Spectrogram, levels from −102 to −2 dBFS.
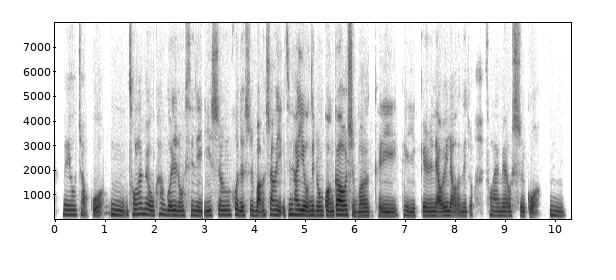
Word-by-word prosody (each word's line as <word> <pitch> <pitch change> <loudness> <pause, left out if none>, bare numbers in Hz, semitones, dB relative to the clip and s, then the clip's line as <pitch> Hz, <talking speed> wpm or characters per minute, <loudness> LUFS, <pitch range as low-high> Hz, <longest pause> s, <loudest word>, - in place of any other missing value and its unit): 没 195 -1 -2
有 190 0 -2
找 195 +2 -7
过， - - -1
嗯， 190 -3 -2
从 205 +2 -1
来 220 +1 -1
没 220 - 0
有 185 -3 +1
看 215 +1 -5
过 185 -2 +2
这 185 0 +3
种 175 +1 -1
心 185 +1 -6
理 170 -2 +1
医 175 +1 +1
生， 185 0 -2
或 215 +2 +2
者 170 - +2
是 180 +1 -4
网 170 0 +2
上 195 +1 0
也 175 - +2
经 205 +1 0
常 195 -1 +2
也 190 - +4
有 180 -2 +6
那 185 +1 +1
种 180 0 +1
广 175 -3 +4
告 190 0 +8
什 190 - -2
么， 155 +1 0
可 - - -4
以 150 0 0
可 185 - -7
以 155 -3 -3
跟 170 -1 0
人 160 +1 0
聊 160 0 +4
一 175 - +2
聊 165 - 0
的 - - -5
那 160 - -3
种， - - -9 0.2
从 185 - -7
来 165 0 -4
没 165 +1 -2
有 165 0 -1
试 165 -1 -5
过， - - -4 0.2
嗯。 170 -4 -5
180 Hz, 300 characters per minute, -24 LUFS, 165-190 Hz, 0.2 s, 告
